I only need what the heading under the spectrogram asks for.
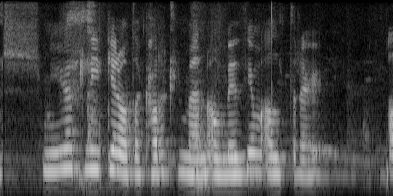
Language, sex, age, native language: Icelandic, female, 12, Icelandic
